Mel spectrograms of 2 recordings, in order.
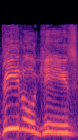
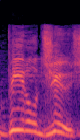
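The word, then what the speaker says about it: Betelgeuse: heard about this star it's called beetle geese or beetlejuice you can pick your pronunciation i'm obviously going with beetlejuice and beetlejuice is incredible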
